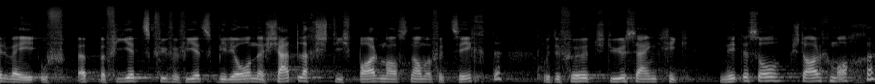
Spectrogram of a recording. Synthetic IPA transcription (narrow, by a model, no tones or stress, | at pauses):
ɪɾʋɛɪʔufœpːəfiəɾt͡skfyfəfiːəɾt͡sk̚miljoːnəʃæd̥ləχʃtiʃpɑːɾmɑːsnɑːməfəɾt͡sɪχt̪ə | ud̥̪əføːɾtʃtyːɾsæŋkʰχɪɡ | nɪd̥əsoːʃtɑrχmɑ̰χːə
